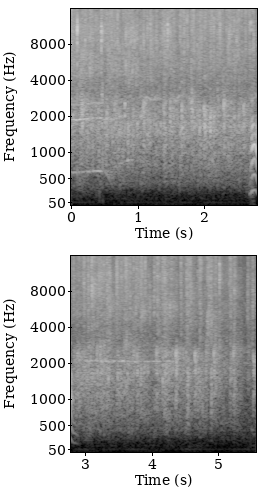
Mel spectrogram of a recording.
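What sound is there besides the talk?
audience applause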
